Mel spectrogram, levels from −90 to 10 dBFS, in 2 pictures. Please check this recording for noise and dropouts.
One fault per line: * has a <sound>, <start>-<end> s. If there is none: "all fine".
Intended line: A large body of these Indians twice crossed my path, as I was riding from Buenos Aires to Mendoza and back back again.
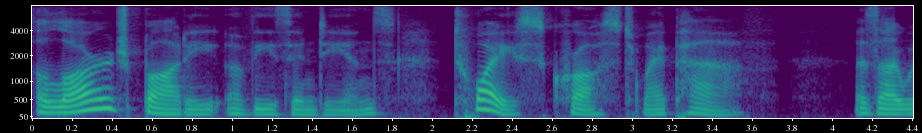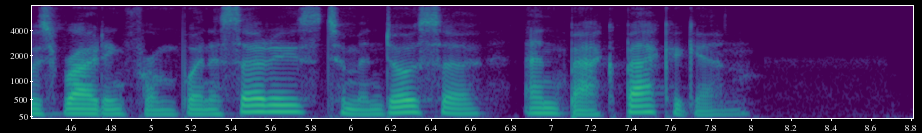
all fine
